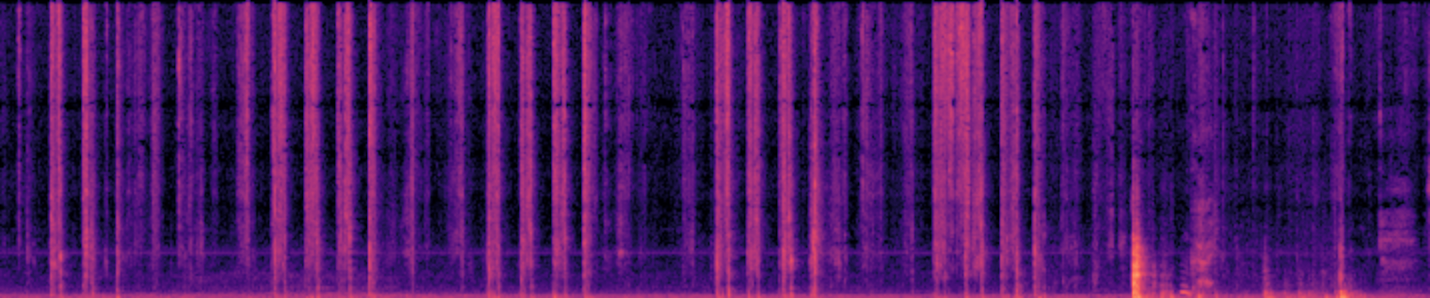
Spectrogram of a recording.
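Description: A Faulkner Tarot card deck is shuffled by hand in quick bursts of riffling and flicking card sounds, close and fairly quiet, with short pauses between rounds and a few soft knocks near the end.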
